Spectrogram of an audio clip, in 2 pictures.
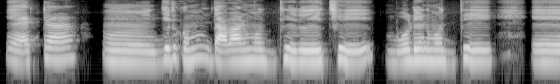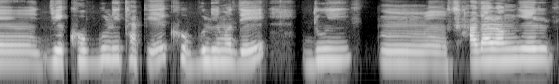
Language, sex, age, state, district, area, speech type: Bengali, female, 45-60, West Bengal, Alipurduar, rural, spontaneous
